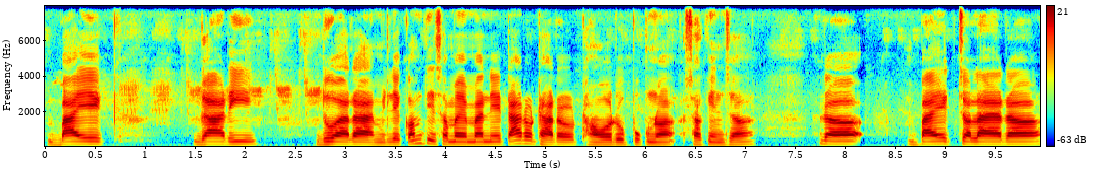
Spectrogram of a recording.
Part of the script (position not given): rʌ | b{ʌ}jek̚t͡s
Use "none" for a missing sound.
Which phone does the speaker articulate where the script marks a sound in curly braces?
a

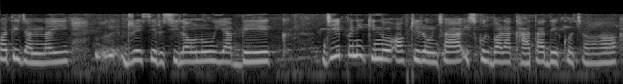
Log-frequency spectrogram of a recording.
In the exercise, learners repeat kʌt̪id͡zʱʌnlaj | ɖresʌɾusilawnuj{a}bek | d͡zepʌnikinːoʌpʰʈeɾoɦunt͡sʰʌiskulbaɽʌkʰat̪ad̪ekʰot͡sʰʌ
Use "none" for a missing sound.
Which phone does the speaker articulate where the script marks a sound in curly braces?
a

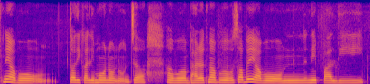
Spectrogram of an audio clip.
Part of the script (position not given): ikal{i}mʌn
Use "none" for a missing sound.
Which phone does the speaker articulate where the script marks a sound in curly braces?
e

